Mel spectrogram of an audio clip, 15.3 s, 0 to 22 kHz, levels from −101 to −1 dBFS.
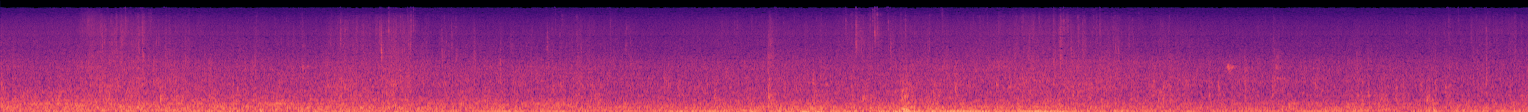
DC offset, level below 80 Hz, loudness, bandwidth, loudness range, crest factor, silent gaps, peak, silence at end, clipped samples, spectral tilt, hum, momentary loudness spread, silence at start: under 0.1%; -34 dBFS; -32 LUFS; 16.5 kHz; 3 LU; 18 dB; none; -10 dBFS; 0 s; under 0.1%; -5.5 dB/octave; none; 4 LU; 0 s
